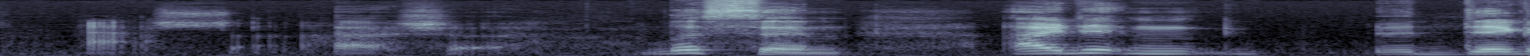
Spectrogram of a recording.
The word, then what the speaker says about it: Asha: banner crap now we're not anymore i'm taking aisha asha asha listen i didn't dig on the fact that you pronounced margaery wrong yeah you got to call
